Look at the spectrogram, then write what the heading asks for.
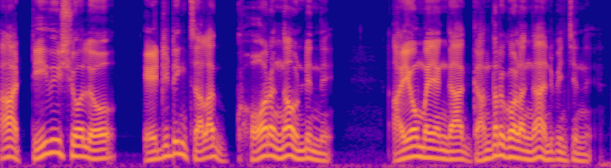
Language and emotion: Telugu, disgusted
